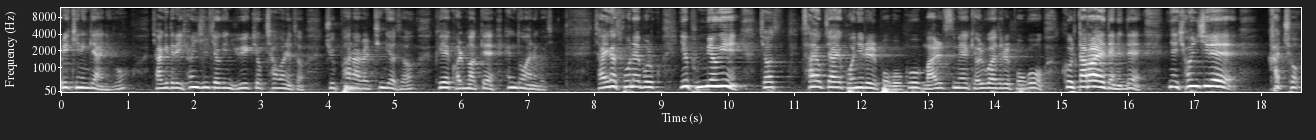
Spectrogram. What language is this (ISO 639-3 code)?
kor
